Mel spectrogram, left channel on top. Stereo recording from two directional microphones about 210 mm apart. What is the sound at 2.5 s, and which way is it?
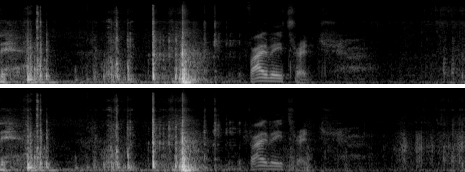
Speech, 45° left (ahead or behind).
